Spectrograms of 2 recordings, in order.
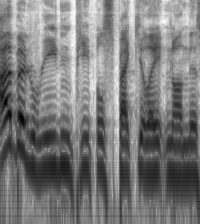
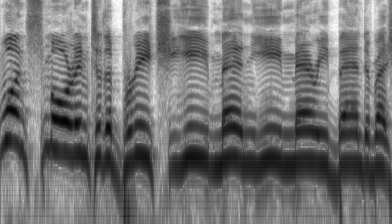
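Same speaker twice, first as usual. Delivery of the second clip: mock rousing battle-speech delivery, higher; 5 semitones higher than usual. Mocking a man's settlement statement as Henry the Fifth's battle speech. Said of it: "Henry the Fifth".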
